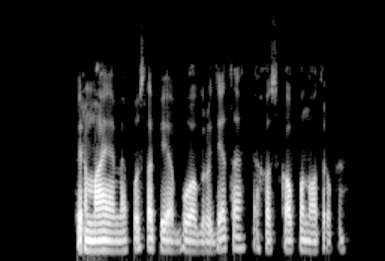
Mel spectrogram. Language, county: Lithuanian, Kaunas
